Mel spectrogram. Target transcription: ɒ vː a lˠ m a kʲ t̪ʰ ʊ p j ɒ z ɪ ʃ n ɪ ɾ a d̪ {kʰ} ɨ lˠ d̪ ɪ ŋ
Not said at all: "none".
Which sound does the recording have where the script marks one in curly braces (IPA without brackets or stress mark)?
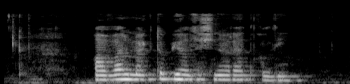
qʰ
